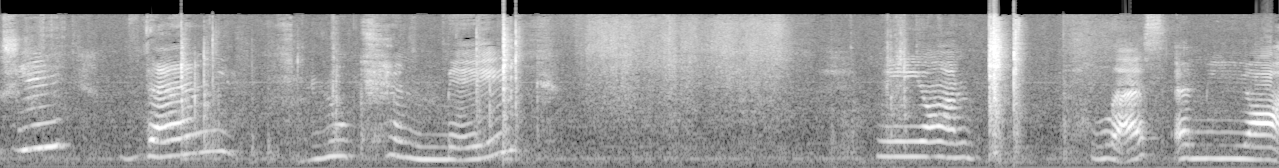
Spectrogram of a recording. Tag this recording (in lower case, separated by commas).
speech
